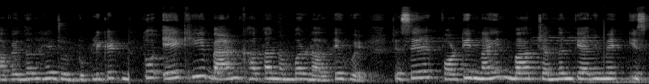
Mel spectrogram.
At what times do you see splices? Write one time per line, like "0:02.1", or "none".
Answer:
0:01.3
